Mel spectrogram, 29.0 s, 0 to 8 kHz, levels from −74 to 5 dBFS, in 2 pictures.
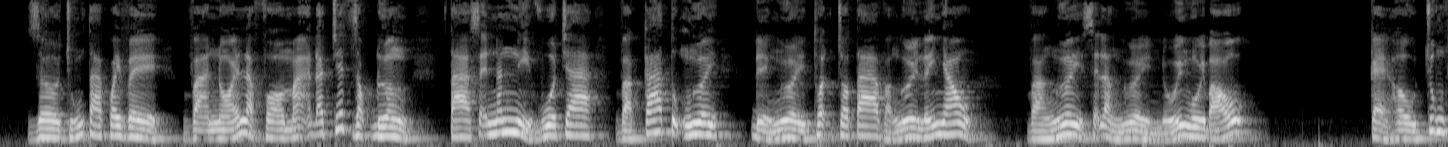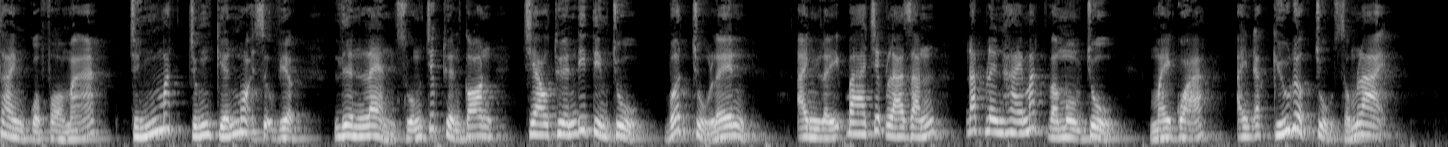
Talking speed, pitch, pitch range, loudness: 190 wpm, 145 Hz, 120-170 Hz, -15 LUFS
